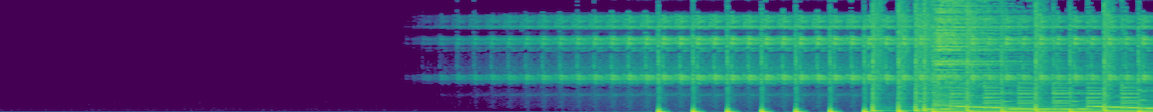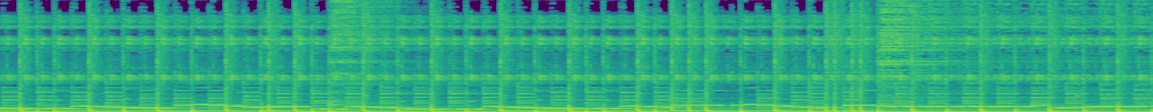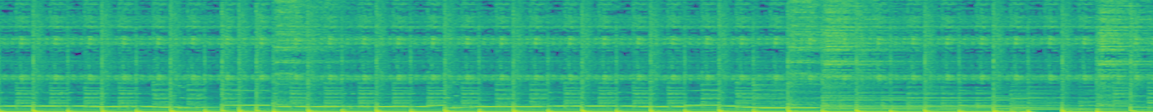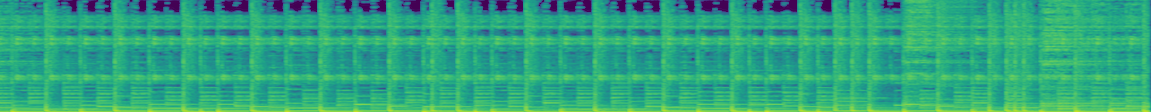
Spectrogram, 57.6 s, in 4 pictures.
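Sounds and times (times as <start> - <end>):
christmas song: 5.2 - 57.6.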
